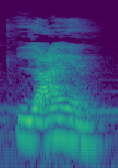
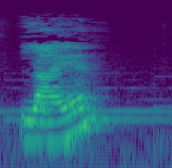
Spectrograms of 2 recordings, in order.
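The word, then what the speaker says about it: lion: मैं बहुत सारे लोगों से सुनती हूं लॉयन आ गया, इट्स नॉट लॉयन, लायन।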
